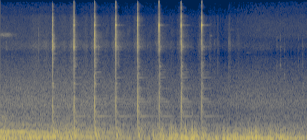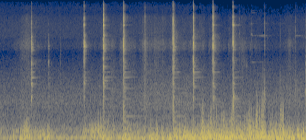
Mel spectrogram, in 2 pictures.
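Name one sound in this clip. A ratchet clicks rapidly as a wheel bolt is turned.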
